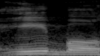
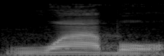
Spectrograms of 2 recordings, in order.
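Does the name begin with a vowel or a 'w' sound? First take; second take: vowel; w sound. First: The name begins with a plain vowel sound. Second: The name begins with a 'w' sound. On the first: This is how locals say it. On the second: This is how out-of-town visitors say it.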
